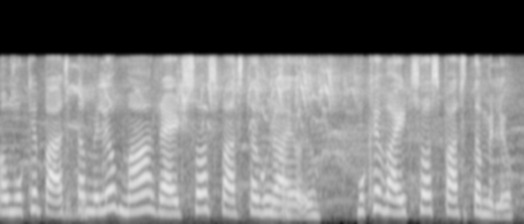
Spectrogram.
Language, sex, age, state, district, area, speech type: Sindhi, female, 30-45, Delhi, South Delhi, urban, spontaneous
